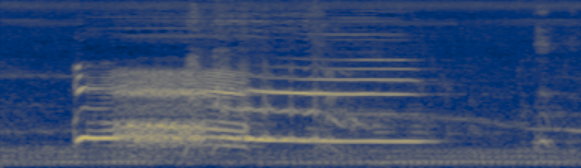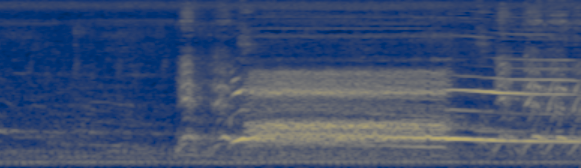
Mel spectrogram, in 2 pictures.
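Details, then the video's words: Countryside dogs in a field give two long, steady, even-pitched howls, each lasting over two seconds, with a lower, quieter gap between them and a faint background drone. "Countryside dogs facing each other in the field"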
